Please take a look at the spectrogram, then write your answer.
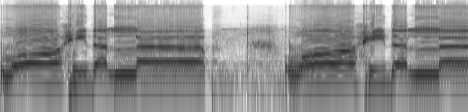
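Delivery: ওয়াহিদাল্লা drawn out slowly; slow recitation. Shown as a demonstration. Teacher modelling the lengthened wa. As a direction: hold each vowel of ওয়াহিদাল্লা. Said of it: "টান হবে".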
